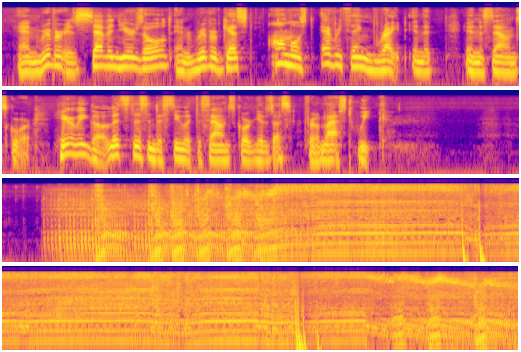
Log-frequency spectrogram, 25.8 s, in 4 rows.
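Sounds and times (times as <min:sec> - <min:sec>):
speech: 0:00.2 - 0:11.4
weed eater running: 0:13.4 - 0:25.8.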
